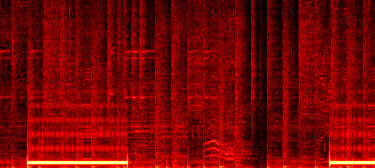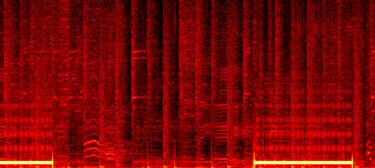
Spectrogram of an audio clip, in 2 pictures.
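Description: Ringing tone of an unanswered telephone call: three long, steady buzzing tones of about two seconds each, separated by pauses of about four seconds with only faint background noise.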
